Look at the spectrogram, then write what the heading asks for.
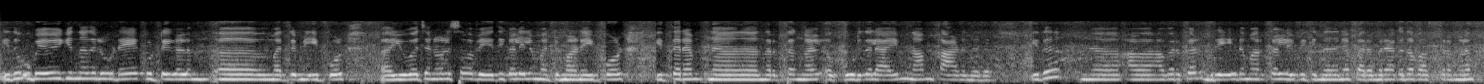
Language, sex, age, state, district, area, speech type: Malayalam, female, 30-45, Kerala, Kollam, rural, spontaneous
